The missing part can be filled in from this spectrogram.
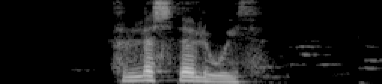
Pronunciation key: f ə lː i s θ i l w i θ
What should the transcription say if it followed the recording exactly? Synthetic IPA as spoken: f ə lː æ s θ æ l w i θ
